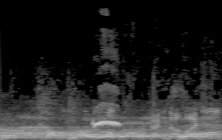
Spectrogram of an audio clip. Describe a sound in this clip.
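A referee blows a short, sharp whistle blast.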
